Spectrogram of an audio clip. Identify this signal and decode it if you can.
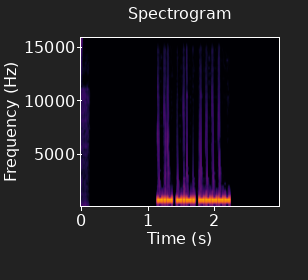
Morse code, heard as a keyed tone, about 50 wpm, 700 Hz. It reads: KC0
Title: USA Call Sign Prefixes - 50wpm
